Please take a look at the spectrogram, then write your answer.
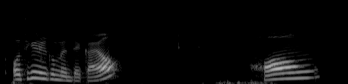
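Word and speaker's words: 本: 홍. 자, 우리 항상 응 부분으로 끝나면 얘는 이응받침에 가깝게 발음하는 것이 가장 예쁩니다. 했죠. 자, 그래서 혼이 아니라 홍 홍이라고 하시면 됩니다.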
